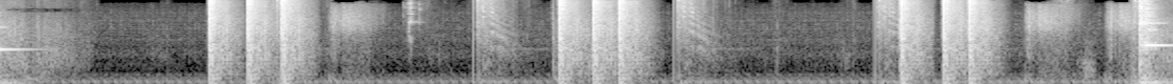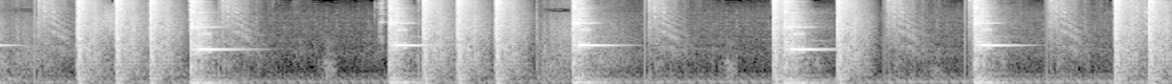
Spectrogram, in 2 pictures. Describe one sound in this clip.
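Game guns fire in quick bursts of sharp shots.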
